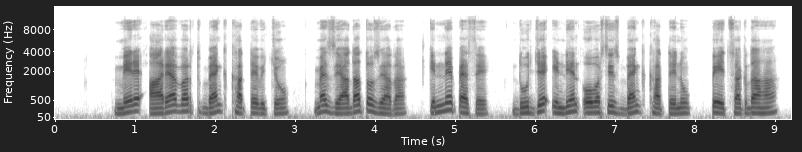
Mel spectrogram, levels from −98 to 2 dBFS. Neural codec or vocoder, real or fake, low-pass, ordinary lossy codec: vocoder, 24 kHz, 100 mel bands, Vocos; fake; 10.8 kHz; Opus, 32 kbps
